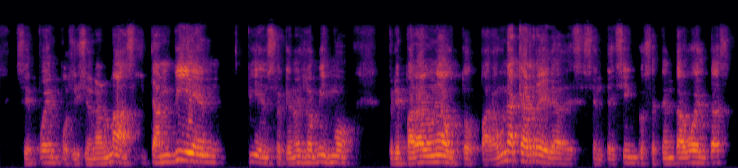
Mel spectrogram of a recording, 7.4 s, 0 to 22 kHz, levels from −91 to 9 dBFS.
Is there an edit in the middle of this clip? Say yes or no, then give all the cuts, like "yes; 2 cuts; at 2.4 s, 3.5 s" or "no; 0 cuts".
no; 0 cuts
